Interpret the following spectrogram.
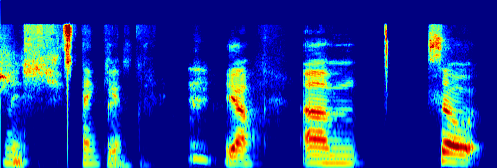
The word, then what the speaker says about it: Mich: for us is that it's Mish like fish Mish thank you yeah um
